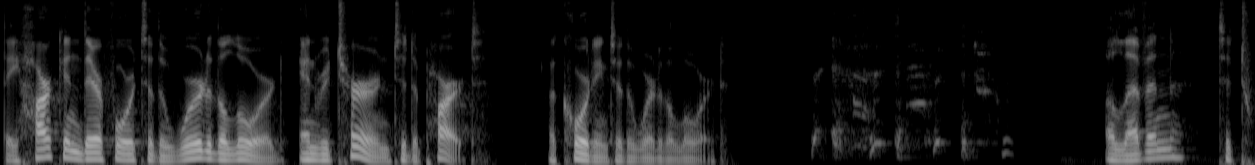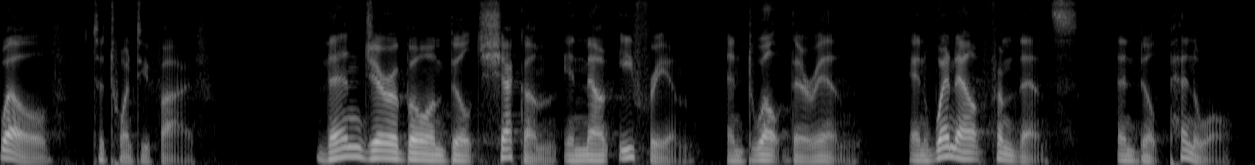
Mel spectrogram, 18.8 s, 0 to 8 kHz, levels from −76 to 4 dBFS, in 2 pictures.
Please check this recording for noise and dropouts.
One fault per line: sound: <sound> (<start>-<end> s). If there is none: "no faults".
sound: cough (6.1-7.6 s)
